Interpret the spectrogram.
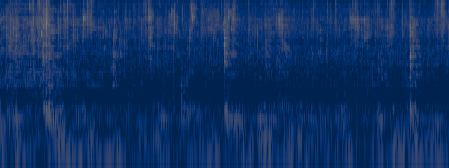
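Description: Battered eggplant slices sizzling and crackling in hot oil in a metal pan, with a metal spatula moving them about in the oil.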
